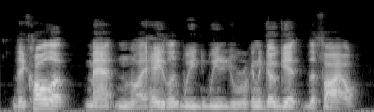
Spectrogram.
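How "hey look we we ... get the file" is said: normal talking voice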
